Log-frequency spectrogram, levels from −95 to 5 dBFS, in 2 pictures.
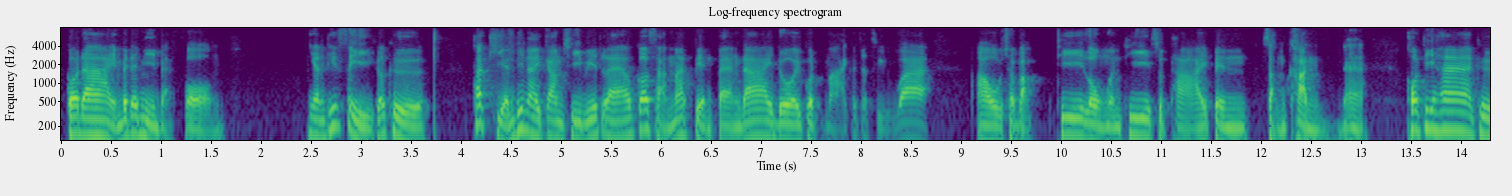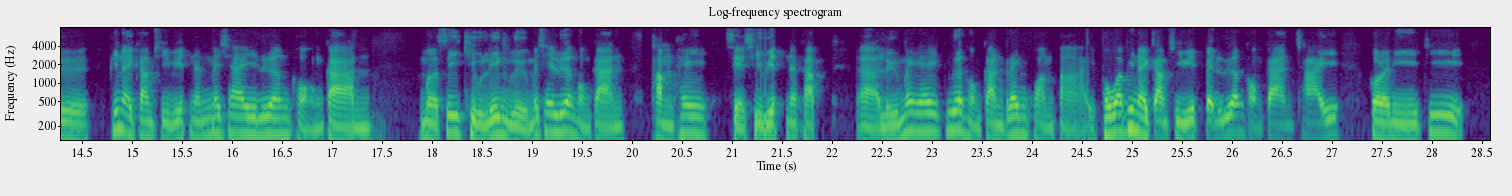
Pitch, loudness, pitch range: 120 Hz, -22 LUFS, 105-140 Hz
